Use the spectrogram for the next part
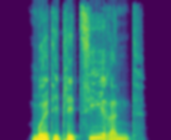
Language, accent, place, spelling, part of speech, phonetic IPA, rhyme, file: German, Germany, Berlin, multiplizierend, verb, [mʊltipliˈt͡siːʁənt], -iːʁənt, De-multiplizierend.ogg
- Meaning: present participle of multiplizieren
